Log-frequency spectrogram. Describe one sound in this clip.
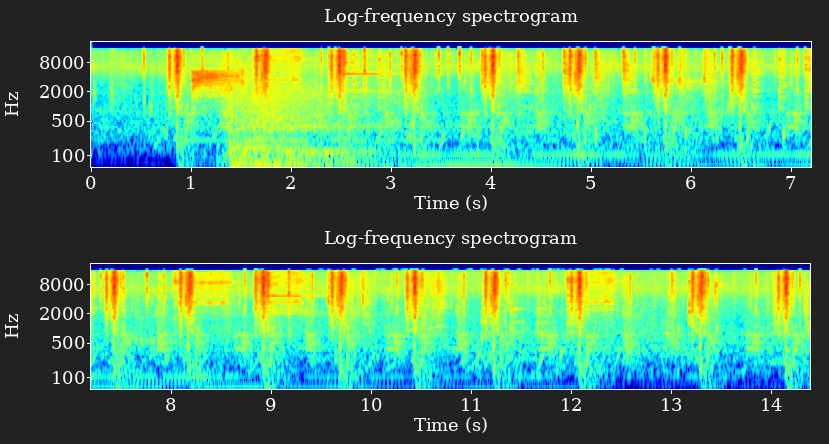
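Short clicks tick again and again at a steady pace.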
